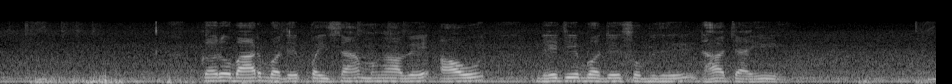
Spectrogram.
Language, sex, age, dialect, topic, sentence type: Bhojpuri, male, 60-100, Western, banking, statement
